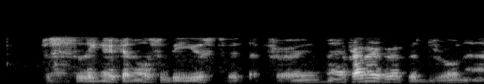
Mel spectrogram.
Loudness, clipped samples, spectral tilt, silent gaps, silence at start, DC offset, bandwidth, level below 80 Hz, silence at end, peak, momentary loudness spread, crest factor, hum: -23 LUFS; under 0.1%; -8.5 dB/octave; none; 0.4 s; under 0.1%; 3.9 kHz; -72 dBFS; 0 s; -2 dBFS; 17 LU; 22 dB; none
